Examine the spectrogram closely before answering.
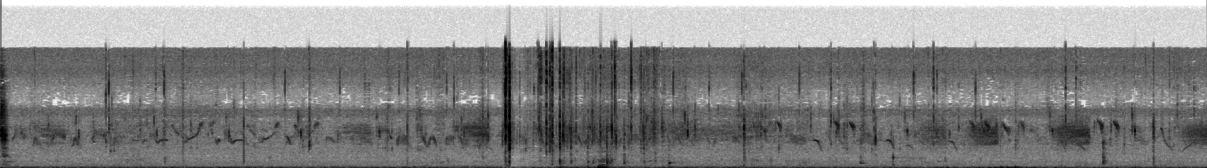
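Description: Small birds chirping high and thin over a low steady rumble, with faint light ticks and rustles of a nylon gill net being handled. A sharp click comes about five seconds in.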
